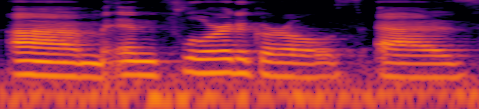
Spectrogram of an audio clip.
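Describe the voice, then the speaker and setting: A woman's voice: fairly low pitch, fairly even intonation, slow. A woman hosting a casual interview in an encouraging, affirming way. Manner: encouraging, often affirming the guest. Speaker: interview host. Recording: echoey room with faint noise.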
